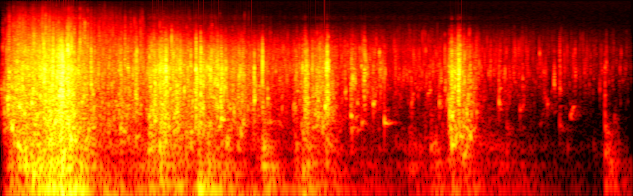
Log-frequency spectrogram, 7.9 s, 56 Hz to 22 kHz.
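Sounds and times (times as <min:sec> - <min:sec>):
underwater object movement: 0:00.0 - 0:06.1
water splash: 0:00.0 - 0:06.2
bubbles: 0:00.0 - 0:06.6
wave against boat: 0:00.1 - 0:04.7.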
